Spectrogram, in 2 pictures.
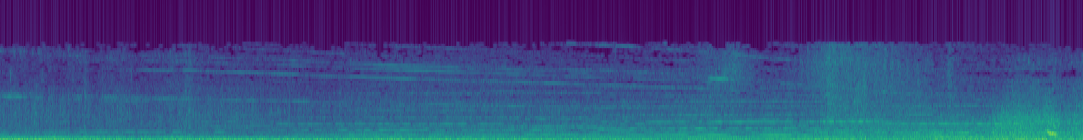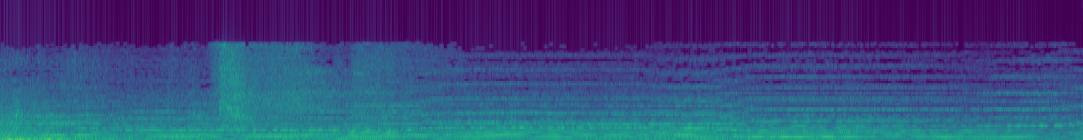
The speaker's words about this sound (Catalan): Sembla que tindrem un aterratge tranquil i serè. Com es pot aguantar la nostra Super Space One, eh? Com baixa. Atenció, prenem terra.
